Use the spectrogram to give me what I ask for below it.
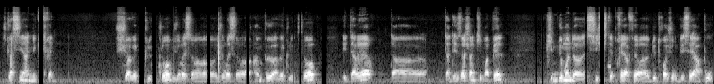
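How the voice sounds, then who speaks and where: A professional footballer in his thirties is interviewed, telling stories conversationally in a fairly low, darkish voice with fairly even intonation at normal speed. He talks casually, often repeating words and phrases for emphasis, with slight background noise.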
